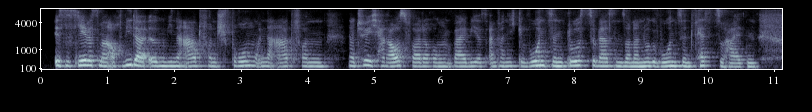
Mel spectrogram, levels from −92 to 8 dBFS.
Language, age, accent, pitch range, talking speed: German, 20-39, German, 195-220 Hz, 160 wpm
